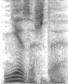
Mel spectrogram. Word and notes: не за что: Russian

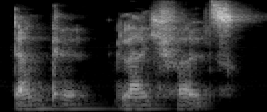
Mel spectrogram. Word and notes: danke gleichfalls: German

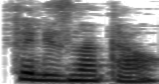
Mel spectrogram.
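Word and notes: feliz Natal: Portuguese

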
